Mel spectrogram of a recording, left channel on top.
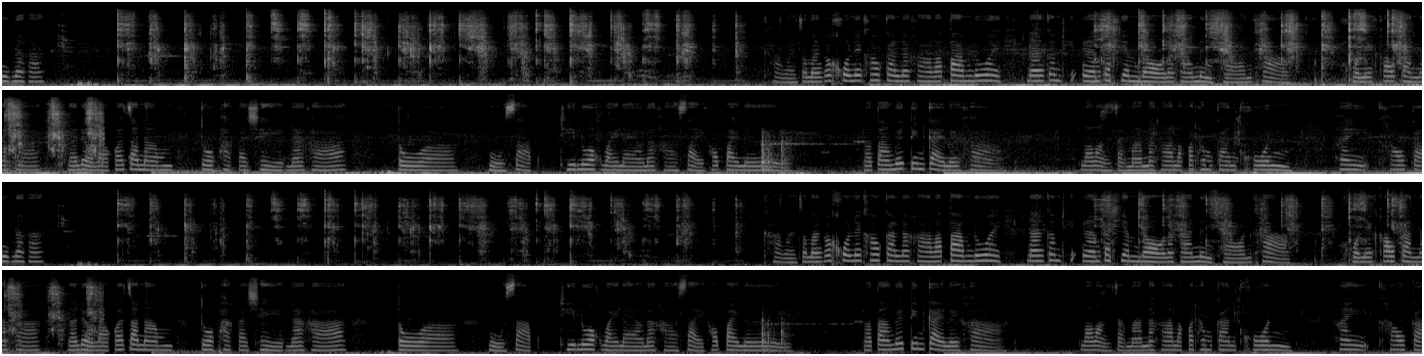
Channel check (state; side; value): quieter; right; 5.1 dB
